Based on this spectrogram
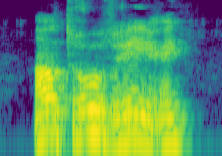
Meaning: first-person singular simple future of entrouvrir
- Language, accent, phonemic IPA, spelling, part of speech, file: French, Canada, /ɑ̃.tʁu.vʁi.ʁe/, entrouvrirai, verb, LL-Q150 (fra)-entrouvrirai.wav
